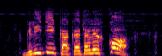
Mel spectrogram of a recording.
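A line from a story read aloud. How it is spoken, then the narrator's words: Shout. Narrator (Russian): крикнул Даки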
